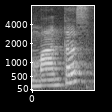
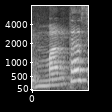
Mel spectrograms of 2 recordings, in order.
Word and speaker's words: Mantas: no más que algunos yo por ejemplo digo mantas O sea a mí me gusta más mantas pero he escuchado a la gente decir mantas y es lo mismo digamos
